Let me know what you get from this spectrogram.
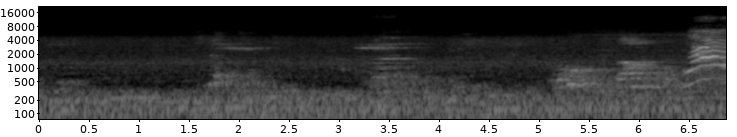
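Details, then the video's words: A hungry domestic cat settling for bread meows repeatedly, several short harmonic calls spaced across the recording, the last rising and louder, over low rumbling background noise and faint speech. "Hungry cat"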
